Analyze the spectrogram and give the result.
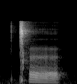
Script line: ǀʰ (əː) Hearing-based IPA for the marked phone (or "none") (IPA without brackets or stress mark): əː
